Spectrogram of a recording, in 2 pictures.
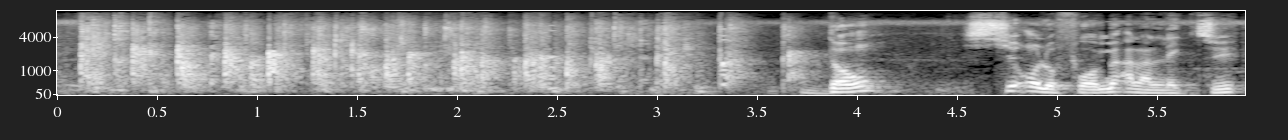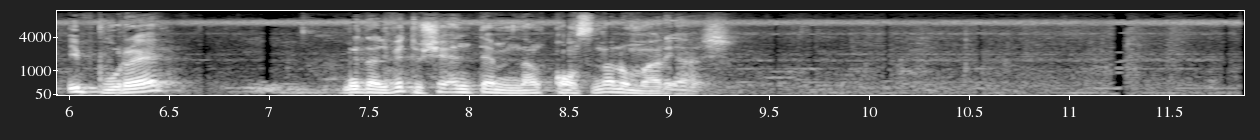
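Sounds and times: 
audience applause during a teaching session: 0:00.0 - 0:03.9
speech: 0:03.9 - 0:06.6, 0:07.4 - 0:09.5.

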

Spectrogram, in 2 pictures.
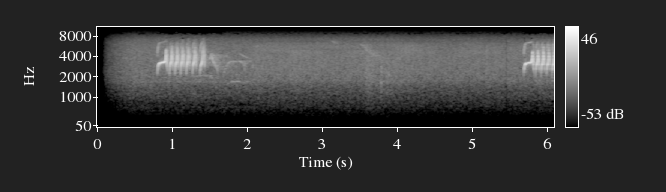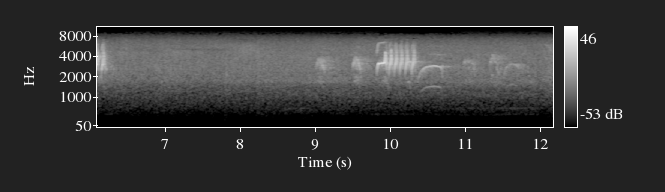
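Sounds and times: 
Bran-colored flycatcher Myiophobus fasciatus rattling calls: 0:00.8 - 0:02.1, 0:05.7 - 0:06.3, 0:09.0 - 0:12.1.

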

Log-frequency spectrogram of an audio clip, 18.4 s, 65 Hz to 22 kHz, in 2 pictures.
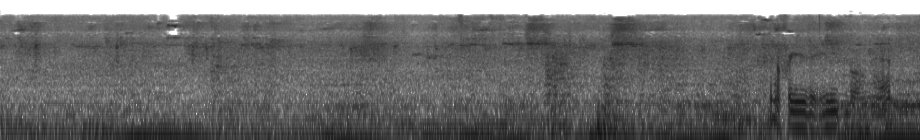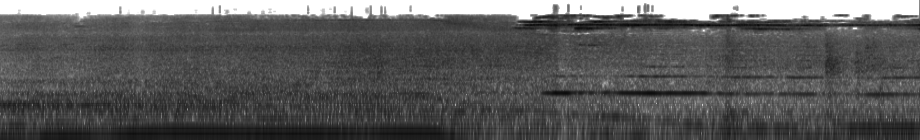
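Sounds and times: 
garbage truck engine rumble: 0:00.0 - 0:18.3
speech: 0:07.9 - 0:09.3
garbage truck air brakes hissing and squealing: 0:14.2 - 0:18.3.

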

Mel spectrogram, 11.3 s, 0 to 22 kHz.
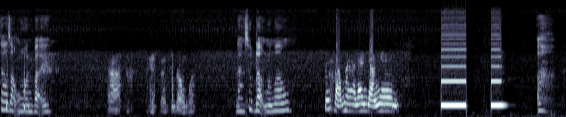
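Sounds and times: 
speech: 0:00.0 - 0:01.1, 0:02.1 - 0:04.0, 0:04.7 - 0:08.1, 0:10.7 - 0:11.1
telephone busy tone after a dropped call: 0:08.8 - 0:10.2.

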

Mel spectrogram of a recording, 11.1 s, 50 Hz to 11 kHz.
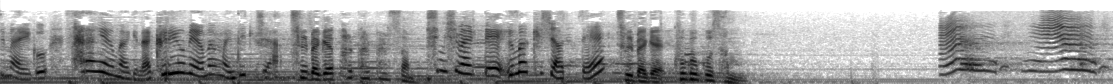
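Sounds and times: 
speech: 0:00.0 - 0:07.5
newborn baby crying: 0:09.4 - 0:11.1.

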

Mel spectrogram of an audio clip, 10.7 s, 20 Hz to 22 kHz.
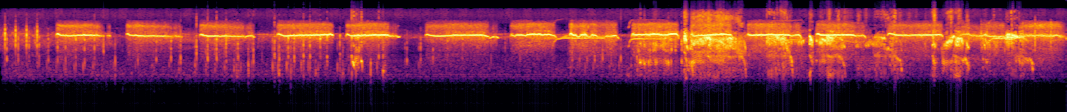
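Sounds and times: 
swiftlet calls used for swiftlet farming: 0:00.4 - 0:10.6
thin constant whistle: 0:00.6 - 0:10.6.

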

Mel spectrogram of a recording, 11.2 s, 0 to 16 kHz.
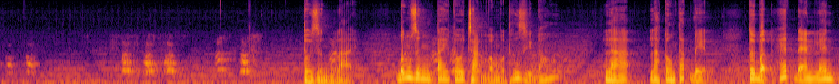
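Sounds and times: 
dog barking faintly in the distance from the top of a staircase: 0:00.0 - 0:00.6, 0:01.5 - 0:03.6, 0:04.2 - 0:06.5
speech: 0:04.1 - 0:11.1.

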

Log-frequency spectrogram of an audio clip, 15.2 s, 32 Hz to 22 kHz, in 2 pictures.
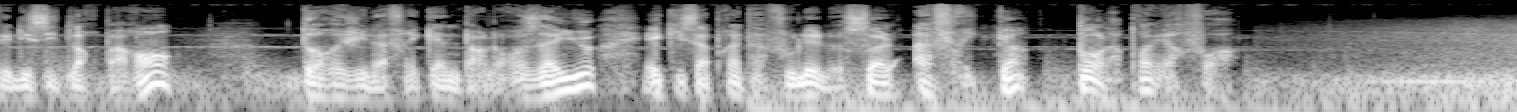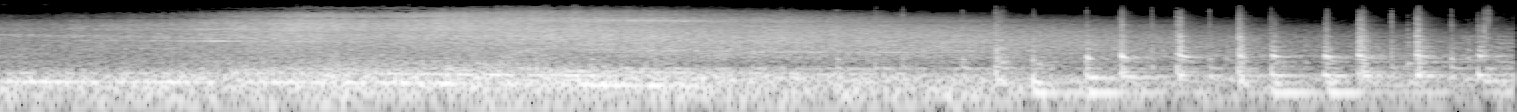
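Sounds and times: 
speech: 0:00.0 - 0:06.4
DC-8 jet airliner landing at the airport in Algiers: 0:06.2 - 0:15.1.

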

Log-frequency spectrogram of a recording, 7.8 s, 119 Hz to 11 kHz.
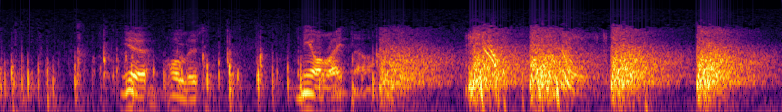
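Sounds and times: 
speech: 0:01.2 - 0:02.3, 0:03.0 - 0:04.1
gunshots fired from behind a big cottonwood tree in a radio drama: 0:03.8 - 0:07.8.

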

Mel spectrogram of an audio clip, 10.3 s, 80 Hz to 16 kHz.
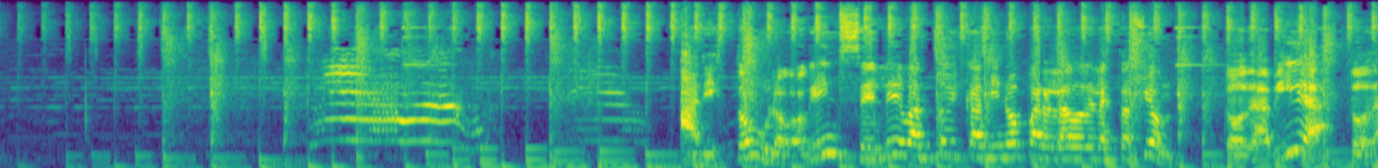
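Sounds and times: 
big cat meowing and wailing: 0:02.3 - 0:05.0
speech: 0:05.3 - 0:10.3.

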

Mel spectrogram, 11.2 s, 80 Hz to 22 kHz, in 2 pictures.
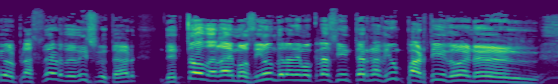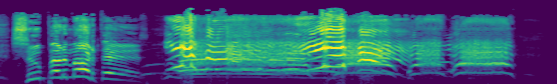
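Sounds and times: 
speech: 0:00.0 - 0:08.0
man screaming at a political rally: 0:07.2 - 0:10.8.

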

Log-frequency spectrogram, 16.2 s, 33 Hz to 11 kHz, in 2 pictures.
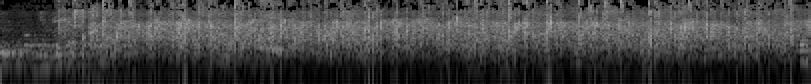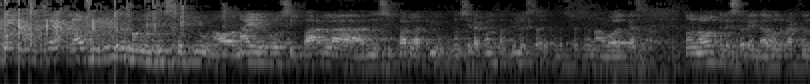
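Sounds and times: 
crowd applauding: 0:00.5 - 0:10.0
speech: 0:08.9 - 0:16.2.

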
